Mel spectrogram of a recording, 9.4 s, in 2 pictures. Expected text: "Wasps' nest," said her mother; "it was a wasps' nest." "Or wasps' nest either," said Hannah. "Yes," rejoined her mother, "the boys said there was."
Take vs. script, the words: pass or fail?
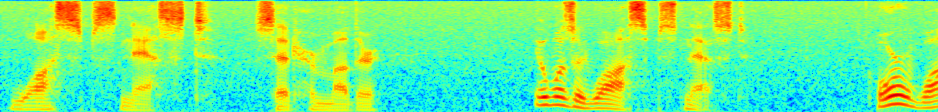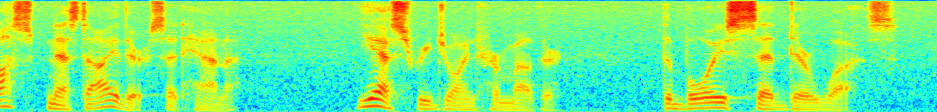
fail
